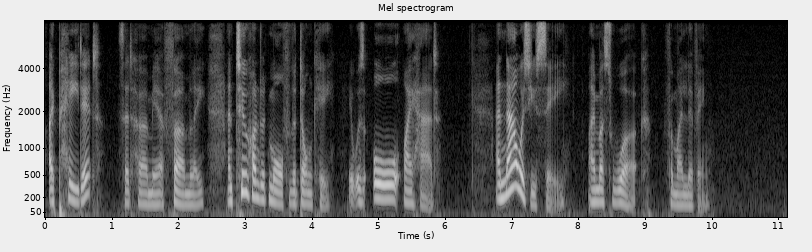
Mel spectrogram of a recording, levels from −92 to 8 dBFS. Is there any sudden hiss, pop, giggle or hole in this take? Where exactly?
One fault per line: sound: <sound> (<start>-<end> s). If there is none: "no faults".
no faults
